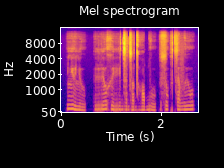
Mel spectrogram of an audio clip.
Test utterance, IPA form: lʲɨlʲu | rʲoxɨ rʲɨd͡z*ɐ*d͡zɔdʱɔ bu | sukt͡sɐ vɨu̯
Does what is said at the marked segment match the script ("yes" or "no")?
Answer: yes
